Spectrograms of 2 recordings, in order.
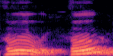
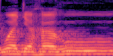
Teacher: Hu dipanjangkan 2 harokat. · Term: panjang 2 harokat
